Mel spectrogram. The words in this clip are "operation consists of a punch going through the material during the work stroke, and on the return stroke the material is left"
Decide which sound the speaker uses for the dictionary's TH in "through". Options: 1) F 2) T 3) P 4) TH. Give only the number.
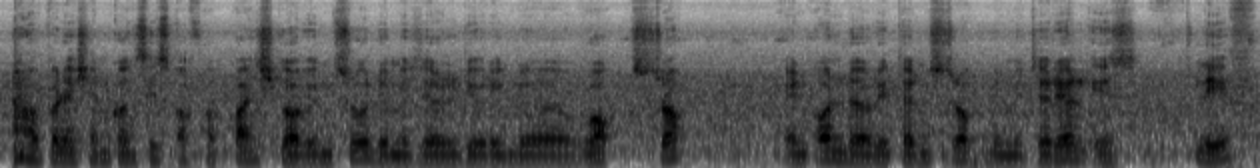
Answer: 2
